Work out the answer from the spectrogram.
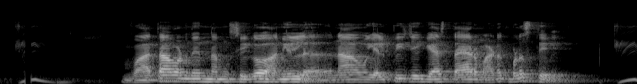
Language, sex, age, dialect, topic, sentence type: Kannada, male, 60-100, Northeastern, agriculture, statement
